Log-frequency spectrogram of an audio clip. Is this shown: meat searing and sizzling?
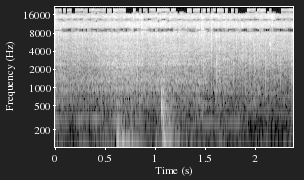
yes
